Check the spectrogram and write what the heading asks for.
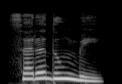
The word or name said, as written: ಸರದುಂಬಿ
